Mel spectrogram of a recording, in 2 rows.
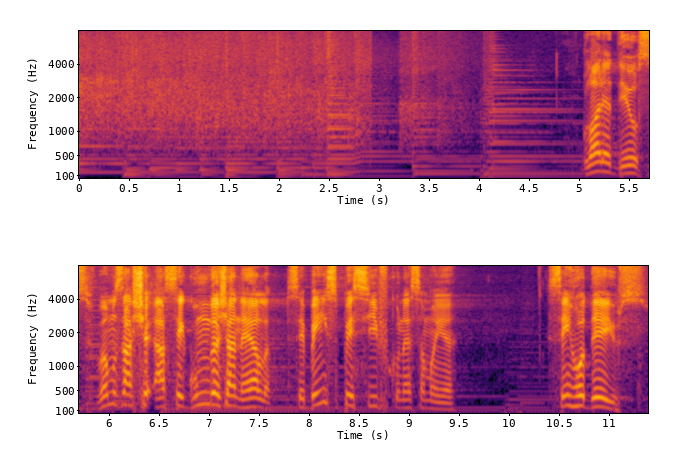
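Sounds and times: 
audience applauding: 0.0s - 3.9s
speech: 5.1s - 9.6s, 10.4s - 11.3s.

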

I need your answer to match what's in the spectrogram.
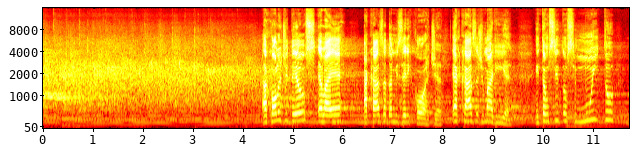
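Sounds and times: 
audience applause: 0.0s - 5.0s
speech: 4.4s - 11.7s.

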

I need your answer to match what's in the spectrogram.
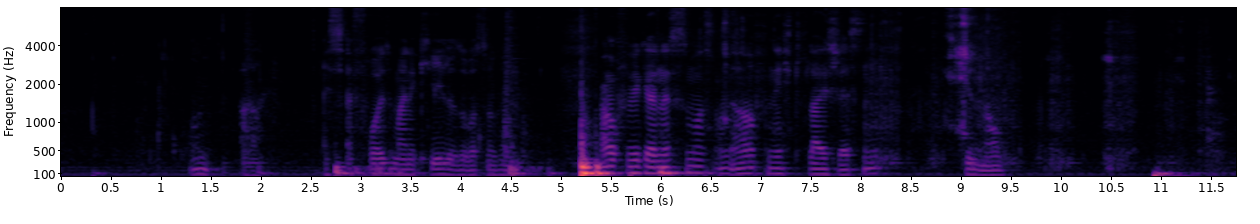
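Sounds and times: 
speech: 1.3s - 1.6s, 2.7s - 4.8s, 5.4s - 8.4s, 9.0s - 9.6s
crunchy bacon-flavoured snacks being eaten: 8.0s - 11.3s.

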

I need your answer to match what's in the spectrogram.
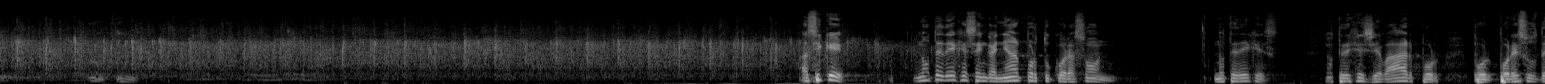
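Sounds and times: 
audience applauding: 0.0s - 9.6s
speech: 0.9s - 1.6s, 8.0s - 8.6s, 9.2s - 11.2s, 12.0s - 15.4s.

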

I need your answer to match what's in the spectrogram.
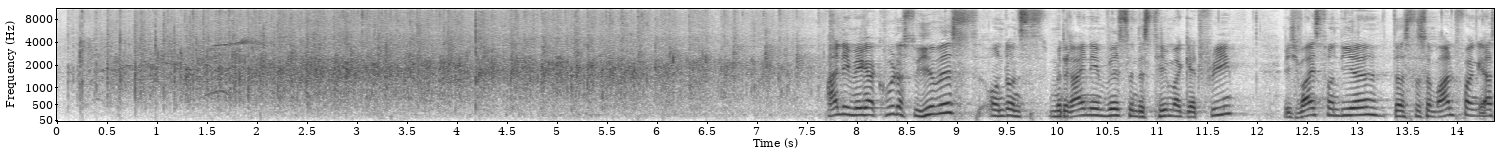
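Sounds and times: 
audience applause: 0.0s - 8.2s
speech: 7.7s - 14.3s.

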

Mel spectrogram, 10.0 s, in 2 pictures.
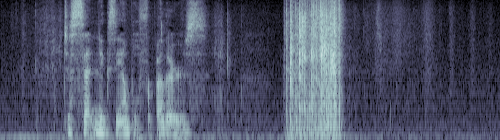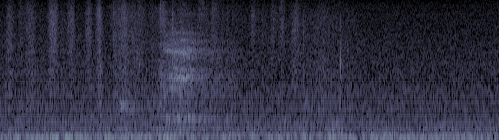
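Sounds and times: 
speech: 0.7s - 2.3s
tarot cards being shuffled: 2.2s - 3.5s.

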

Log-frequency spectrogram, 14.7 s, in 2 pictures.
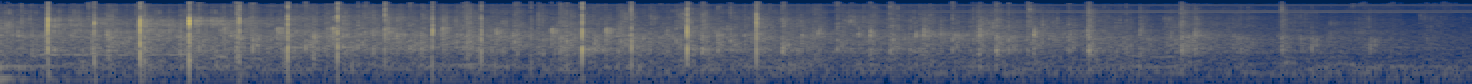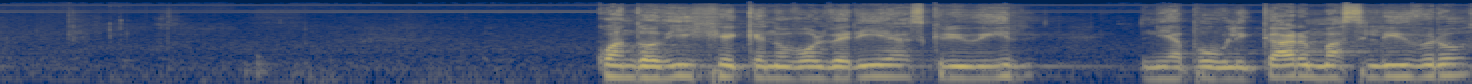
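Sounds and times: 
audience applause: 0.0s - 7.3s
speech: 10.4s - 14.7s.

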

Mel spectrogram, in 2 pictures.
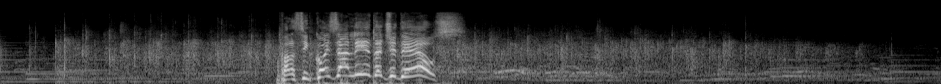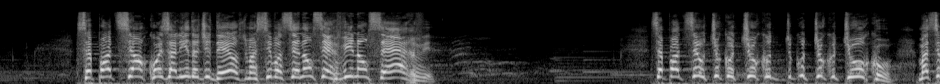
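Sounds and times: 
audience applauding: 0.2s - 9.2s
speech: 2.8s - 4.7s, 10.2s - 13.8s, 15.9s - 18.8s.

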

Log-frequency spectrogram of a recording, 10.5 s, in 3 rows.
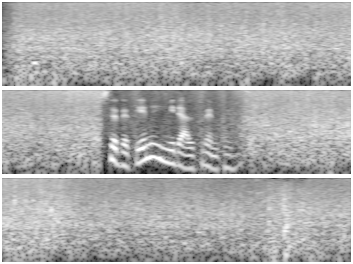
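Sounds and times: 
strong river current rushing over rocks: 0.0s - 10.4s
speech: 4.6s - 6.0s.

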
